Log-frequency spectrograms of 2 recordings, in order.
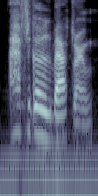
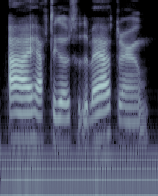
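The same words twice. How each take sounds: First: The sentence is said at a faster pace. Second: The sentence is said at a slower pace. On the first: The need is urgent. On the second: There is no particular urgency.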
